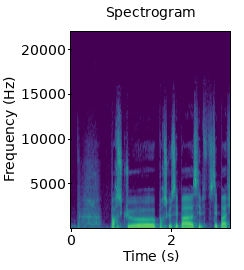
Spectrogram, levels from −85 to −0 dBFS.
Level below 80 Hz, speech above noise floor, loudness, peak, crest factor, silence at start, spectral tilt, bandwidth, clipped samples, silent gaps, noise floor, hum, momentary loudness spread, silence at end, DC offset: -50 dBFS; 21 dB; -26 LUFS; -10 dBFS; 16 dB; 0.15 s; -5.5 dB/octave; 14.5 kHz; under 0.1%; none; -45 dBFS; none; 21 LU; 0 s; under 0.1%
